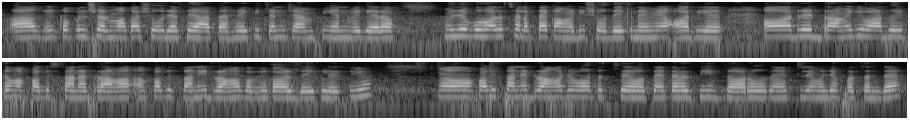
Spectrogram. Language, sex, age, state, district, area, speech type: Urdu, female, 18-30, Uttar Pradesh, Gautam Buddha Nagar, urban, spontaneous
